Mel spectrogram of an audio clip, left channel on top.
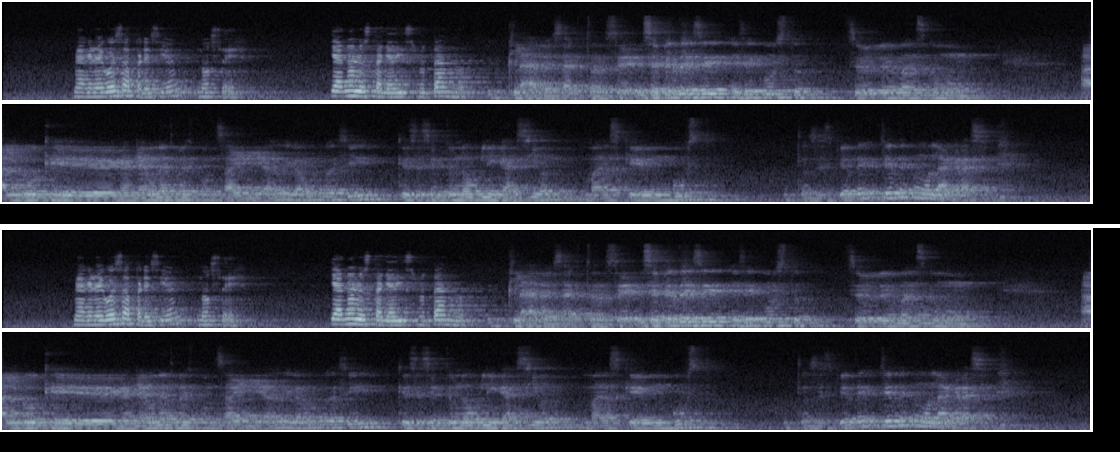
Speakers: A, on the right; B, on the left.
A: me agrego esa presión, no sé, ya no lo estaría disfrutando.
B: Claro, exacto. Se, se pierde ese, ese gusto, se vuelve más como... algo que gana una responsabilidad, digámoslo así, que se siente una obligación más que un gusto. Entonces pierde, pierde como la gracia. <laughs>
